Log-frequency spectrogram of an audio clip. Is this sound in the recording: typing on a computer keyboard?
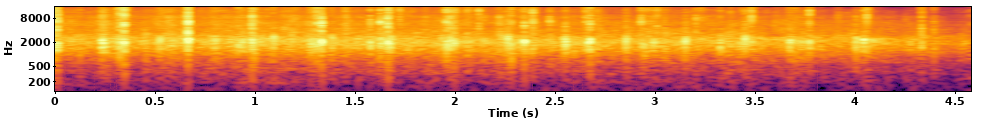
no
